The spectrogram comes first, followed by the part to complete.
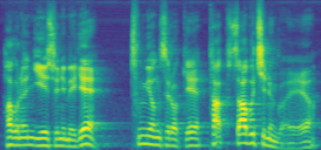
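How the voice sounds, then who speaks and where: A man's voice: mid-range voice, sing-song, normal speed, bright, forceful tone. A male pastor preaching a sermon in a church, retelling a Bible story with dramatic storytelling. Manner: dramatic storytelling, acts out the quoted speakers. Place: church sanctuary.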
